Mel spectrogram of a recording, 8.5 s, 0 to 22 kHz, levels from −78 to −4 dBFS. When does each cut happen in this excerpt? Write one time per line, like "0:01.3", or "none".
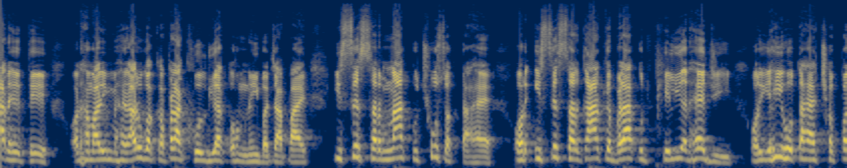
none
